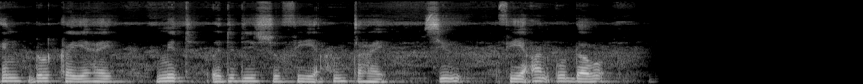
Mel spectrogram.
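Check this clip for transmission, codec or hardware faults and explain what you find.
No transmission, codec or hardware faults turn up in the speech, and the only change in level is a deliberate smooth fade-out that begins at about 6 s and ends at 6.61 s, tapering off gradually with no click or hard edge.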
